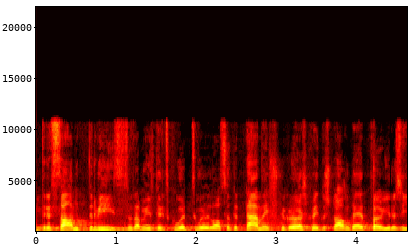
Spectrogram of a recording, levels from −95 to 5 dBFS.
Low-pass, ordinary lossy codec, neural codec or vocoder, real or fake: 10.8 kHz; none; codec, 24 kHz, 3 kbps, HILCodec; fake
